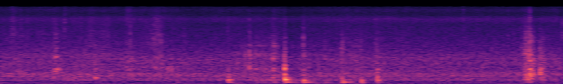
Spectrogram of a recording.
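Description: Honey bees at an open beehive during beekeeping work keep up a dense, steady buzzing, with occasional soft knocks and clicks over the continuous drone.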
